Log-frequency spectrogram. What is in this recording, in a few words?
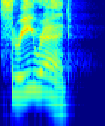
voice Over, roulette; american roulette 3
